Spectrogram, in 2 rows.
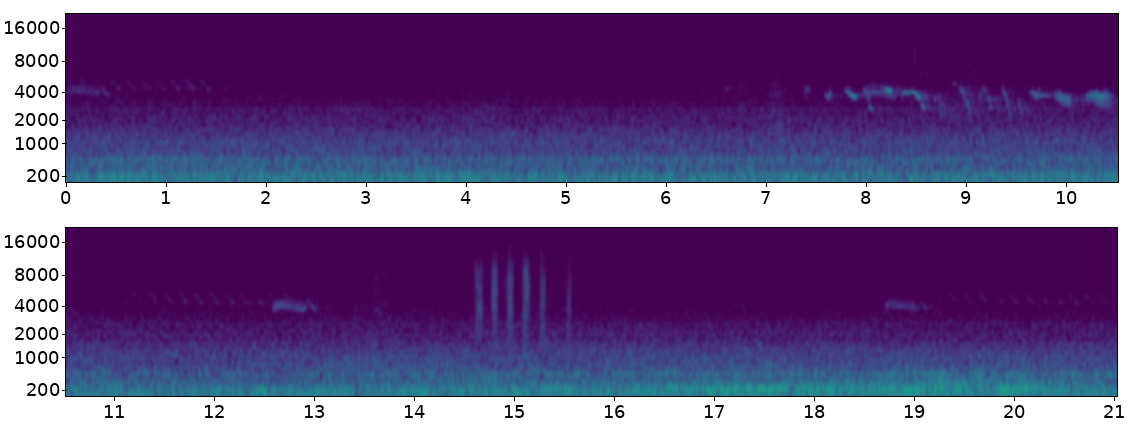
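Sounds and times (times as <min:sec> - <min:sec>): outdoor background noise: 0:00.0 - 0:21.0
songbird singing: 0:07.4 - 0:10.6, 0:11.2 - 0:13.2, 0:14.6 - 0:15.6, 0:18.7 - 0:21.0
rapid bird trill: 0:14.6 - 0:15.6.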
